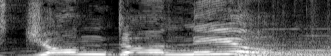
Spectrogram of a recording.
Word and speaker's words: Darnielle: From the mountain goats, it rhymes with Tar Heel. Let him know how you feel. It's John Darnielle.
